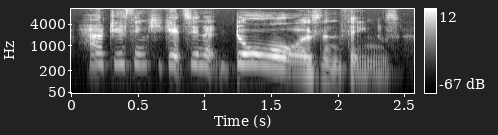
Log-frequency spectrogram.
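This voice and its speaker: A boastful little schoolboy showman from a children's storybook. The voice is shrill and far up in pitch, swinging wildly with scornful, emphatic bragging. The sound is dry. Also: wildly swooping pitch, normal speed, no room sound, exaggerated voice. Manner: exclamatory, bragging, emphatic delivery.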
